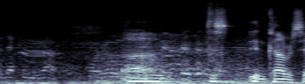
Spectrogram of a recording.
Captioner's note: reporters laughing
